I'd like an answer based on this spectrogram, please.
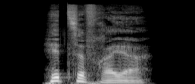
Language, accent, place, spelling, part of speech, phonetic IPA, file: German, Germany, Berlin, hitzefreier, adjective, [ˈhɪt͡səˌfʁaɪ̯ɐ], De-hitzefreier.ogg
- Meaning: inflection of hitzefrei: 1. strong/mixed nominative masculine singular 2. strong genitive/dative feminine singular 3. strong genitive plural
